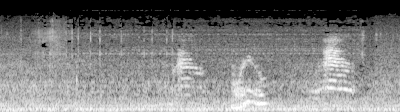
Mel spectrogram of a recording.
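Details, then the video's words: Pet cat meowing after eating, wanting more food: three short rising-falling meows, second lower and wavering, over a steady low hum, with a person talking softly nearby. "Cat Meows After Eating. Wants To Eat More."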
